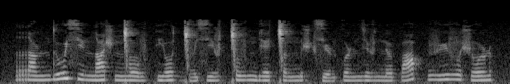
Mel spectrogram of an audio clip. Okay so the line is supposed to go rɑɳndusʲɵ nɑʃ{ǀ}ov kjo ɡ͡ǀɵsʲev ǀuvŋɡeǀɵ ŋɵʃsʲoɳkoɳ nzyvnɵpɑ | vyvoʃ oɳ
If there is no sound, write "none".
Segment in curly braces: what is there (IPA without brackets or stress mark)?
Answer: ŋ͡ǀ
